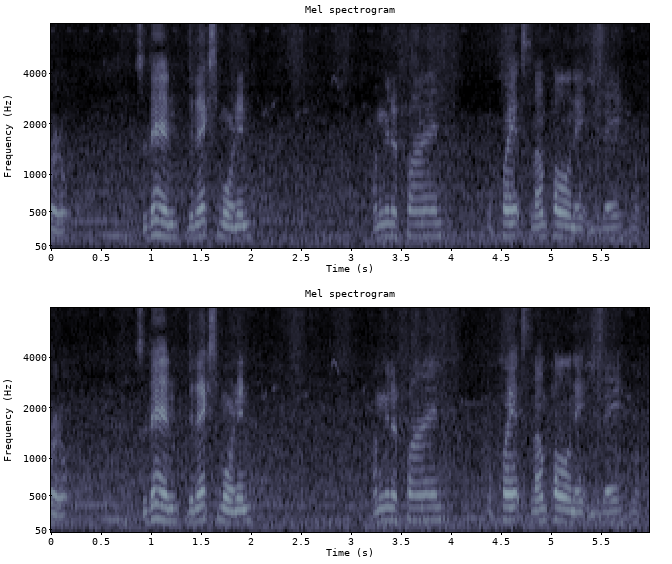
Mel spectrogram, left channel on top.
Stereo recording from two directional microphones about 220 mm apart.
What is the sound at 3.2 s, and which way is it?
Speech, 5° left (ahead or behind).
